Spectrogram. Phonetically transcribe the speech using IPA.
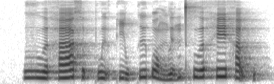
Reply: ɣu˨˩ə̯haː˨˦xə˨˩p̚ kwɨ̰˧˨ə̯ki˧˩w kɨ˧ɓɔ˧˩ŋlɨ̰˧˥nt̪ʰu˨˦ə̯ he˧ha̰˧˨wʔ

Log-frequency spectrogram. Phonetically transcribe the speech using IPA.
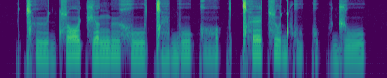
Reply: ǀʰʉː˧˩d t͡sɔː˥˧t͡ʃɜ˧ŋʉ˥˧xuː˧ ǀɛ̤˧buː˥kɔ̤˥ | ǀʰɛ˥t͡su˥dkṳ˧k | d͡ʒuː˩˧

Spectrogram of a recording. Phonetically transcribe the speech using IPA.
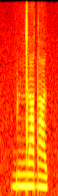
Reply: bʉŋ͡ǀɨdˤɨ

